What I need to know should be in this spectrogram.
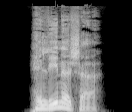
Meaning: inflection of hellenisch: 1. strong/mixed nominative masculine singular 2. strong genitive/dative feminine singular 3. strong genitive plural
- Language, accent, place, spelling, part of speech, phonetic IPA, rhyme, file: German, Germany, Berlin, hellenischer, adjective, [hɛˈleːnɪʃɐ], -eːnɪʃɐ, De-hellenischer.ogg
